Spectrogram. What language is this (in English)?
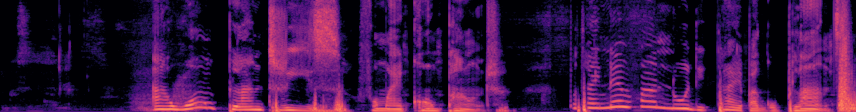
Nigerian Pidgin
